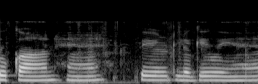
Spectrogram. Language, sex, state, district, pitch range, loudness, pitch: Hindi, female, Chandigarh, Chandigarh, 190-200 Hz, -19 LUFS, 195 Hz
